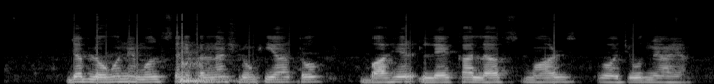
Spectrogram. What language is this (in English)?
Urdu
